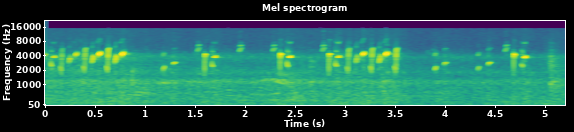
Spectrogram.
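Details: Wild European goldfinch singing: a quick, high twitter of short, sharp chirps and slurred notes in clustered bursts, with brief pauses between phrases and a quiet background.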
